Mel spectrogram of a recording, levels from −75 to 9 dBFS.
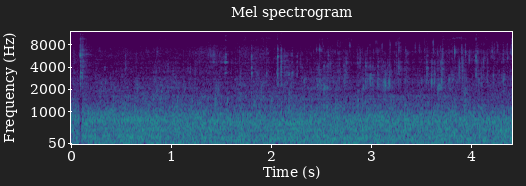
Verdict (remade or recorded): recorded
